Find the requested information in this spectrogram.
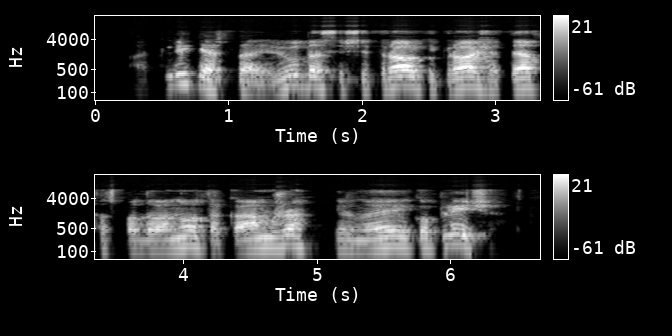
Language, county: Lithuanian, Telšiai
